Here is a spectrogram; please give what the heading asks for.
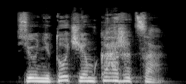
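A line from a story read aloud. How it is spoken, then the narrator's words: Shouted. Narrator (Russian): выкрикнул он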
